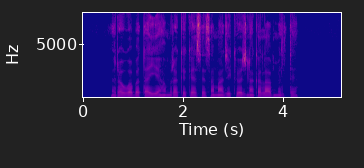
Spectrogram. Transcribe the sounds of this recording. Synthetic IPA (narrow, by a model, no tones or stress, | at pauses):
ɾəʊwabət̪aːieɦɐmɾakekɛːsesamaːd͡ʒɪkjoːd͡ʒnakalaːbʱmɪlt̪eɦɛː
